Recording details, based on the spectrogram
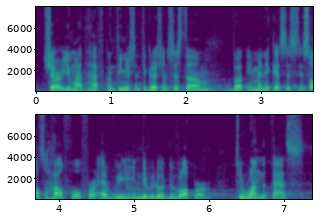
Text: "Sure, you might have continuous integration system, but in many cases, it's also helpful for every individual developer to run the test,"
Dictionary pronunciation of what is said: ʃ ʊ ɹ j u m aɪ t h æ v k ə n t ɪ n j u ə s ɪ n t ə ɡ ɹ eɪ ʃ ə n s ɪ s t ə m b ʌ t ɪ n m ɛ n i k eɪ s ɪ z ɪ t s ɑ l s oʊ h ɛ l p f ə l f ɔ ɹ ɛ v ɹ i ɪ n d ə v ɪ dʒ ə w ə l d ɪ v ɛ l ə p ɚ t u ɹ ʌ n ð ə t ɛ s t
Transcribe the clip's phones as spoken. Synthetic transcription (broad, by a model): ʃ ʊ ɹ j u m aɪ t h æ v k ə n t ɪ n j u s ɪ n t ə ɡ ɹ eɪ ʃ ə n s ɪ s t ə m b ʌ t ɪ n m ɛ n i k eɪ s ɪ s ɪ t s ɑ l s oʊ h ɛ l p f ə l f ɔ ɹ ɛ v ɹ i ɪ n d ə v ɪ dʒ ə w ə l d ɪ v ɛ l ə p ɚ t u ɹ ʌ n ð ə t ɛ s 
